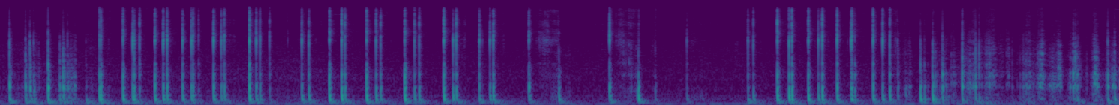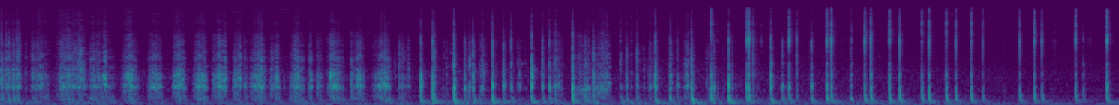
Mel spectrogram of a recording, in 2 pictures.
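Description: Fingertips and short nails tap and scratch a Honda car's steering wheel centre pad, a hollow, textured leather-look plastic airbag cover with a chrome emblem, working around and on the emblem. Rapid dry clicks and taps with very short ring run in dense bursts, with softer scratching and brief quieter gaps between.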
